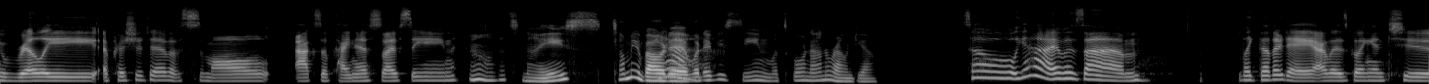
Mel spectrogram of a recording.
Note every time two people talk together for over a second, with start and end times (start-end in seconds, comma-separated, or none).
none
